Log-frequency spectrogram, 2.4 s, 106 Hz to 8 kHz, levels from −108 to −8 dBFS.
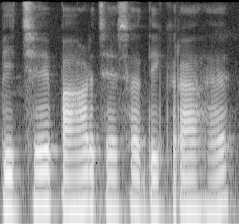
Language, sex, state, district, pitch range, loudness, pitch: Hindi, male, West Bengal, Alipurduar, 130-140 Hz, -19 LUFS, 135 Hz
